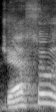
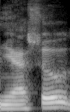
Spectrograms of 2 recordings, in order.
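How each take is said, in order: First: The name begins with a J sound. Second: The name begins with a Y sound. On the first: "Is it really J?" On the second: "Did I pronounce that right"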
